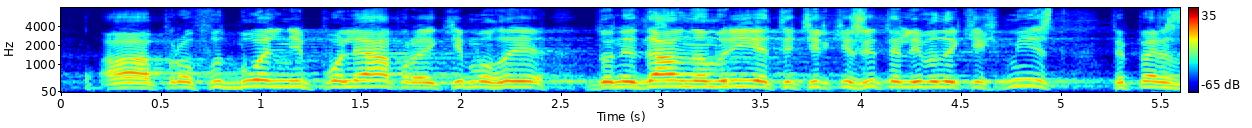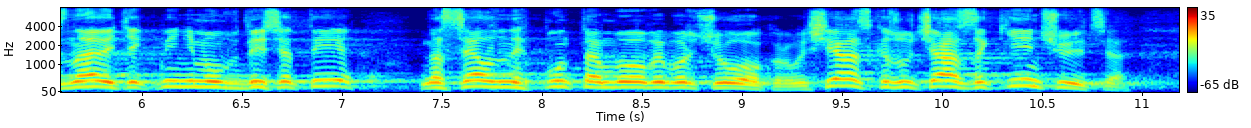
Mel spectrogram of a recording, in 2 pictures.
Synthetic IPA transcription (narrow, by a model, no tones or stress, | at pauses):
ɐpɾɔfʊd̪̚bɔlʲnʲipɔlʲapɾɔjɐkʲimɔɦlˠɪd̪ɔned̪ɑwnɐmɾʲijɐt̪ɪtʲilʲkɪʒɪt̪elʲiʋelˠɪkɪxmʲist̪ | t̪epɛrznɑjʊtʲjɐkmʲinʲimʊmwd̪esʲɐt̪ɪ | nɐsɛlˠenɪxpuŋk̚t̪ɐmɔɔʋɪbɔrt͡ʃʊjɔɔkɾʊɦʊʃt͡ʃɛɾɐskɐʒut͡ʃɑszɐkʲinʲt͡ʃʊjet͡sʲːɐ̰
